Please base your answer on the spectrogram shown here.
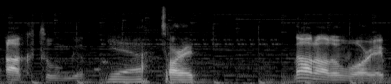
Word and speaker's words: Achtung: Also, Pedro, for the record, yeah, it's pronounced Achtung.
